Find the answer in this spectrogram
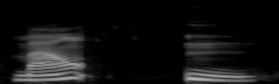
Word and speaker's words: mountain: Mountain is similar to Manhattan in that your T is followed by an N, and they're both in the unstressed syllable, so the T can disappear. Manhattan. Mountain.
